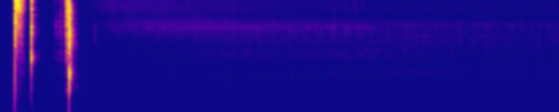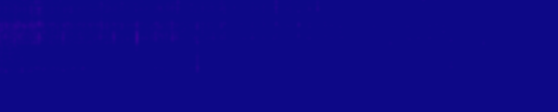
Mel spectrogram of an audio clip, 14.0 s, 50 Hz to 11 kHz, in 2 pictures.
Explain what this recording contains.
Raw audio of a 330ml Pepsi can being opened. The initial fizz after opening is also present.
An example of how you might credit is by putting this in the description/credits:
The sound was recorded using a "H1 Zoom recorder" on 14th April 2017.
